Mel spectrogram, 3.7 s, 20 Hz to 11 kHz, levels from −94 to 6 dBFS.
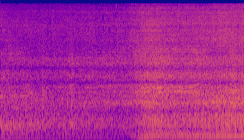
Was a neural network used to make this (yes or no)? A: no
